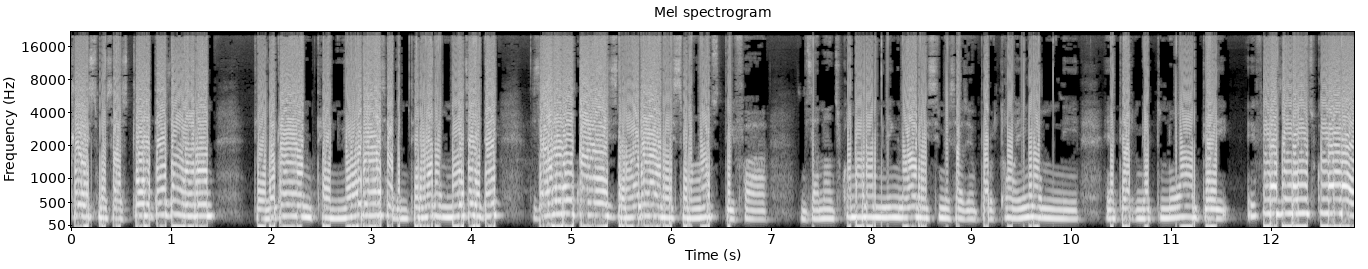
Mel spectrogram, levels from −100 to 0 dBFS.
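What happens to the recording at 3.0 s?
Violent, sharp cracks burst from the louder speech peaks at 3.0 s, as they do across the whole clip. This is integer overflow: with the signal driven about 11 dB too hot, roughly 7 percent of samples exceed the integer limit and wrap to the opposite extreme instead of being held there.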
